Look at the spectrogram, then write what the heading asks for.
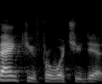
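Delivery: put-on sarcastic thankful tone. Quoting the county sheriff's newspaper article, retelling sarcastic thanks. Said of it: "He was sarcastic".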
